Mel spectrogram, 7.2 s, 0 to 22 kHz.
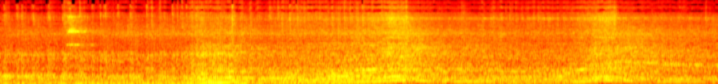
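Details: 1980 Yamaha Exciter two-stroke snowmobile, revived after sitting 19 years, first test run after tank cleaning, throttle cable swap and premix added to the tank: crisp note rising and falling with throttle blips, no bogging, smoky; running normally.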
